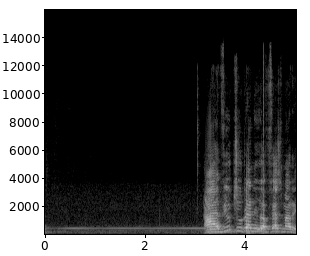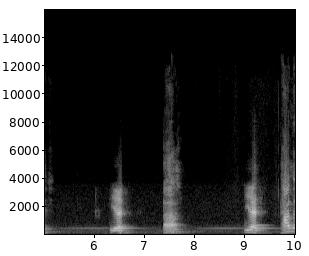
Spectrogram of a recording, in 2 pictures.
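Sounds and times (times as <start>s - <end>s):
faint steady tone hum: 0.0s - 10.0s.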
